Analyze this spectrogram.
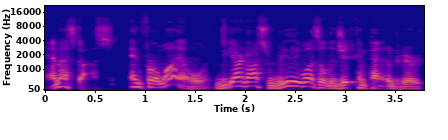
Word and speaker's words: DR-DOS: the pre-Windows 95 era, that being DR-DOS, not Dr. DOS, it's pronounced DR-DOS, from Digital Research, the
